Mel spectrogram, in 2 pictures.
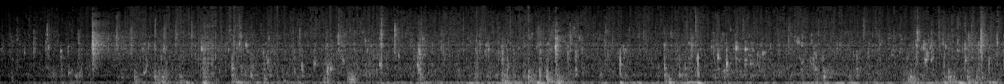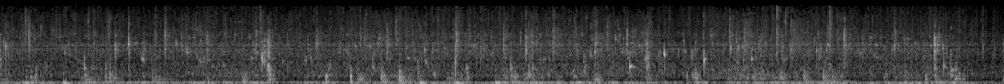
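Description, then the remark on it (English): A dense, steady crackle of snapping shrimp underwater: countless sharp, dry clicks popping irregularly over a low watery rumble, continuous and fairly loud for the whole stretch, with no voices. “But apparently there are snapping shrimp in every sea around the world.”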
